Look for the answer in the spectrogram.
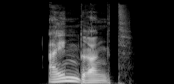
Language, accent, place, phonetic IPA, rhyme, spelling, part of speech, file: German, Germany, Berlin, [ˈaɪ̯nˌdʁaŋt], -aɪ̯ndʁaŋt, eindrangt, verb, De-eindrangt.ogg
- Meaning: second-person plural dependent preterite of eindringen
